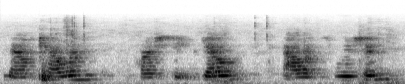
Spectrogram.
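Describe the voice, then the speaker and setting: A woman speaking over a school intercom loudspeaker as the office announcer, slowly reading out a list of names. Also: medium pitch, recorded from a distance, a little hiss or hum. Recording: tinny loudspeaker heard from across an echoey room.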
